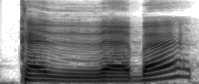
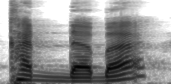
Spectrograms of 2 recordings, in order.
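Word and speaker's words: كذب: Misalnya gini nih yang harusnya kita baca kadzaba tapi kita baca kadaba, kazzaba ataupun kajjaba itu salah besar semua ya.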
